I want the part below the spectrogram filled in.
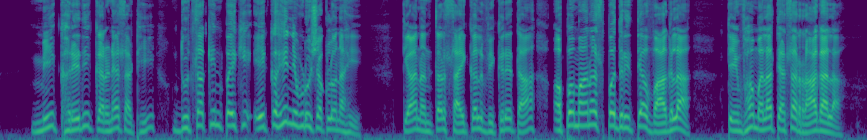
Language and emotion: Marathi, angry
